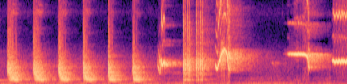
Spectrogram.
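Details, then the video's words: Black-winged myna song for provoking other mynas to call: a series of six harsh, rasping downward strokes at an even pace, then scattered squeaky and whistled notes with gaps. "suara jalak putih gacor full isian sekali pancing semua burung jalak ribut gacor"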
